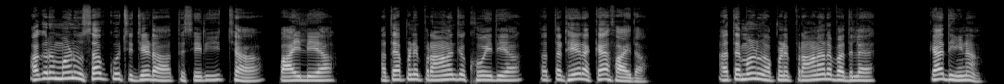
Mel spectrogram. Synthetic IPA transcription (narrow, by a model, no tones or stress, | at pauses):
ɐɡəɾmɐɽ̃ũsɐb̚kʊt͡ʃʰd͡ʒeːɽat̪ɐseːɾiɪtːʃʰapaːileːa | ɐt̪ɛɐp̬ɽ̃epɾaːɽ̃ãd͡ʒokʰoːid̪ejat̪at̪ɐʈʰeːɾakɛːpʰaːɪd̪a | ɐt̪ɛmɐɽ̃ũɐpɽ̃ɛpɾaːɽ̃ãɾɛbɐd̪lɛ | kɛːd̪iːɽ̃aː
